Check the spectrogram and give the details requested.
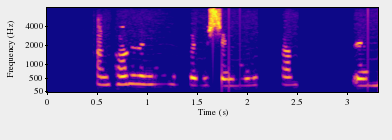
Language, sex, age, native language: Icelandic, female, 12, Icelandic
